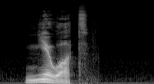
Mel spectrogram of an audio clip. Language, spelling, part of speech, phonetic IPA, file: Polish, nieład, noun, [ˈɲɛwat], Pl-nieład.ogg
